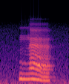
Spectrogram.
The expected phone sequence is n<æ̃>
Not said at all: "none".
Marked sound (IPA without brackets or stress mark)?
æ̃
